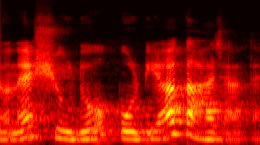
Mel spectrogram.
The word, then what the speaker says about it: pseudopodia: इसका प्रोनाउंसिएशन क्या होता है? स्यूडोपोडिया।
